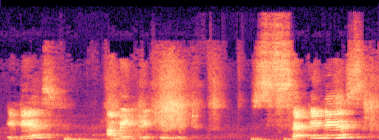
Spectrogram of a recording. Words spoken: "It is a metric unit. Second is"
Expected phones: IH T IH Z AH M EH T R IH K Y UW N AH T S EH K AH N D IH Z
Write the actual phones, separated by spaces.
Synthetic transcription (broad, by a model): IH T IH Z AH M EH T R IH K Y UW L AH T S EH K AH N D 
